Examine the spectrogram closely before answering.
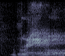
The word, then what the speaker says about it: Rabil: Rabel, but it's all good.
